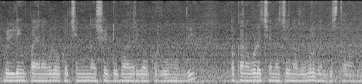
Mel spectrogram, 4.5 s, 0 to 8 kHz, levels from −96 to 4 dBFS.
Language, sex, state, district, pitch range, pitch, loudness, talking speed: Telugu, male, Andhra Pradesh, Sri Satya Sai, 115-125 Hz, 120 Hz, -16 LUFS, 225 wpm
